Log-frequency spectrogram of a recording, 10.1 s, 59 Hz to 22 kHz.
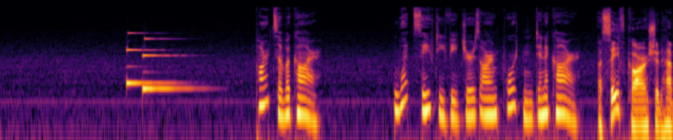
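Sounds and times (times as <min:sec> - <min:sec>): faint steady hum: 0:00.0 - 0:10.0
two-note ding-dong chime: 0:01.9 - 0:03.4.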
